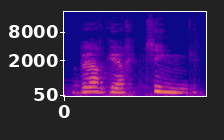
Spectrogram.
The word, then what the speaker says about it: Burger King: va dire burger king burger king burger comme le beurre beurre gher king burger king en troisième on aura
